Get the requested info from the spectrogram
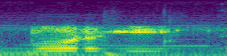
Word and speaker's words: Burghi: Buenos días, sí, Burgui. – Ay, pensé que te había pronunciado mal el apellido.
